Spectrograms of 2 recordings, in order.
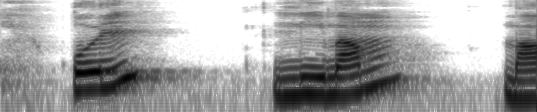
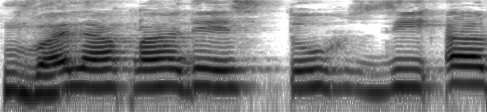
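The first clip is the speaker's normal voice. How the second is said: Quran recitation; 2 semitones higher than usual. Shown as a demonstration. Teacher reciting Quran verse to students, melodic chant.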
